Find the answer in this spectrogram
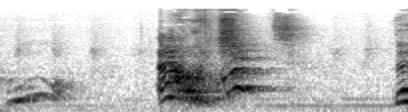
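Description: A dog barking: a short bark at the start, then a louder double bark about a second in.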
